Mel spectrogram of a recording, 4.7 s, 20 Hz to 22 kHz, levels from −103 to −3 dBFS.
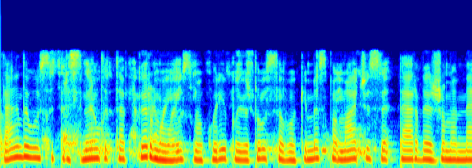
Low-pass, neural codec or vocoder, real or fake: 7.2 kHz; codec, 16 kHz, 8 kbps, FunCodec, trained on LibriTTS, 25 frames a second; fake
